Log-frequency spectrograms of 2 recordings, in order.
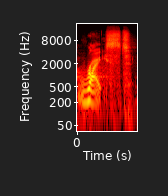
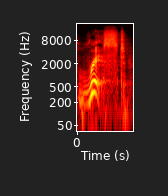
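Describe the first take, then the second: First: The vowel is a long 'eye' sound. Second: The vowel is a short 'ih' sound. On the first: The speaker calls it wrong. "not riced" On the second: The speaker calls it right. "it's wrist"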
